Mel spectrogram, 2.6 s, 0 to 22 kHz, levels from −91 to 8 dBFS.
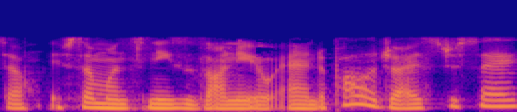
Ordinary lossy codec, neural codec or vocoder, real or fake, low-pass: AAC, 32 kbps; none; real; 5.4 kHz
